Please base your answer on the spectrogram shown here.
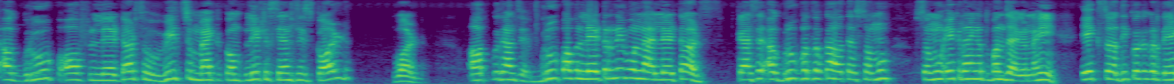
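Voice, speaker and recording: A man's voice: very high voice, recorded from a distance. A male teacher giving a classroom lecture at a board, repeating points and asking and answering his own questions.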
